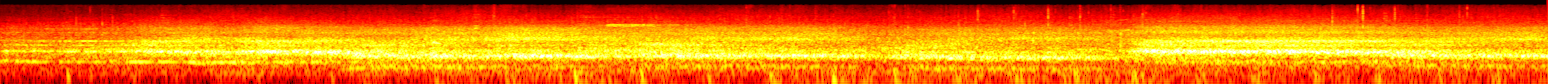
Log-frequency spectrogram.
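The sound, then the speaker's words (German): A huge crowd of SGE football fans chants together in unison at last night's top match, chanting "Deutscher Meister wird nur die SGE", a dense, droning wall of voices that holds steady and loud throughout, then swells even louder toward the end. “Aber wenn wir mal reinhören, was die Fans skandiert haben beim Topspiel gestern Abend.”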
